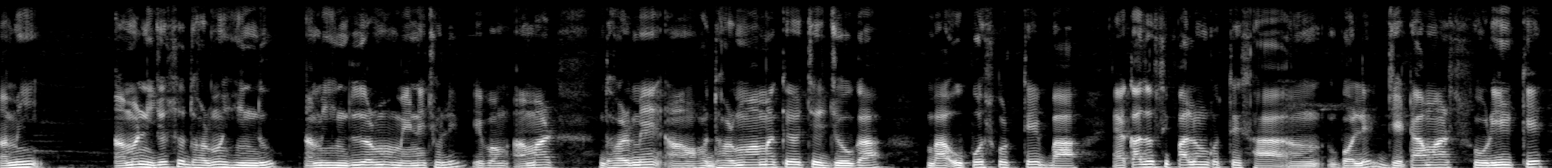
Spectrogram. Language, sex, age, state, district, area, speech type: Bengali, male, 30-45, West Bengal, Darjeeling, urban, spontaneous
